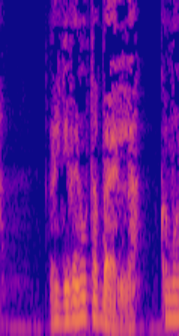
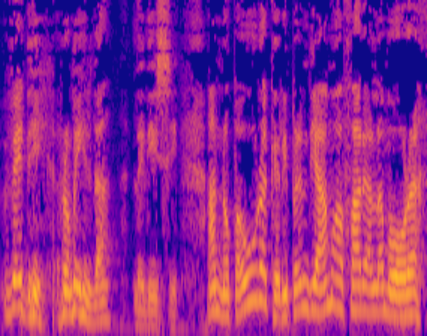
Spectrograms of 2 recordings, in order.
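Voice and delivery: laughing tease; 8 semitones higher, 9 dB louder than usual. A narrator's reading. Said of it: "m'ero messo a ridere".

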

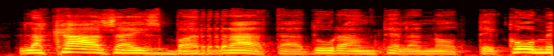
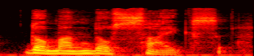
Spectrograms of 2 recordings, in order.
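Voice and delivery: ordinary delivery

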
